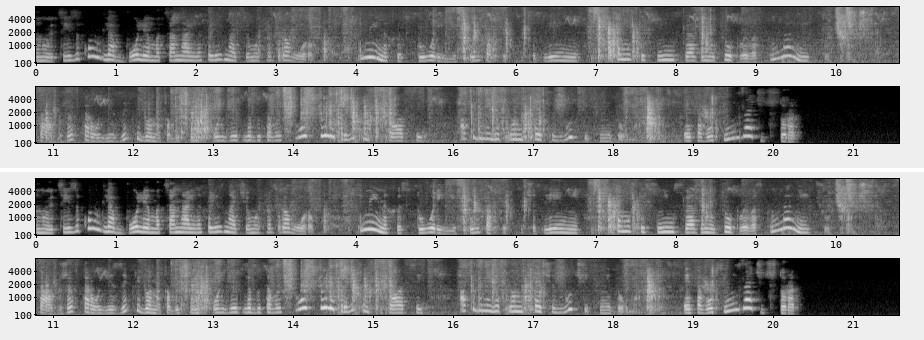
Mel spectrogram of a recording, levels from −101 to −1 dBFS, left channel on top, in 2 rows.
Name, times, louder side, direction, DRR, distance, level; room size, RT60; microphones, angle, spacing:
voice 1, 0.0-5.7 6.1-20.3, right 4 dB, 85° right, 0.6 m, -30 dB
sound 1, 1.7-18.9, left 2 dB, 75° left, 2.1 m, -50 dB
sound 2, 2.2-2.3 2.5-4.2 4.6-4.7 4.9-6.1 6.5-6.6 6.9-7.7 8.1-9.0 9.7-11.3 11.7-11.8 12.1-17.8 18.1-19.6, left 2 dB, 25° left, 1.6 m, -33 dB
8.8 x 5.5 x 2.6 m
head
